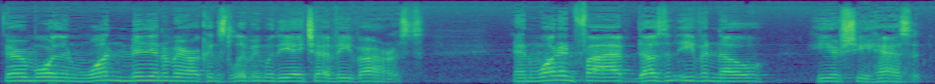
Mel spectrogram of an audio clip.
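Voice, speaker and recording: Gravelly documentary narrator, male. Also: on the high side, steady tone, fairly quick, darkish tone.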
